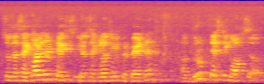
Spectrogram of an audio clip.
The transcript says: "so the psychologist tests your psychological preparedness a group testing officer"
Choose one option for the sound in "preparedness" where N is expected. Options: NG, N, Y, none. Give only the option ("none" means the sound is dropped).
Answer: none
